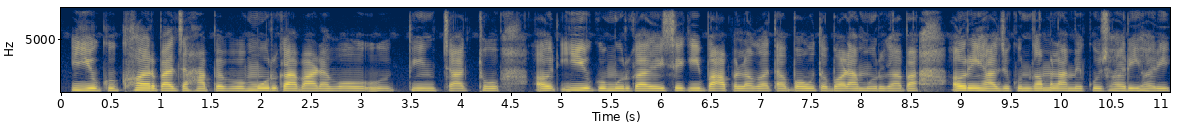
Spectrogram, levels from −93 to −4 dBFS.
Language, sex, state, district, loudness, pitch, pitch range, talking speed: Bhojpuri, female, Uttar Pradesh, Gorakhpur, -19 LUFS, 180 Hz, 175-185 Hz, 175 wpm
